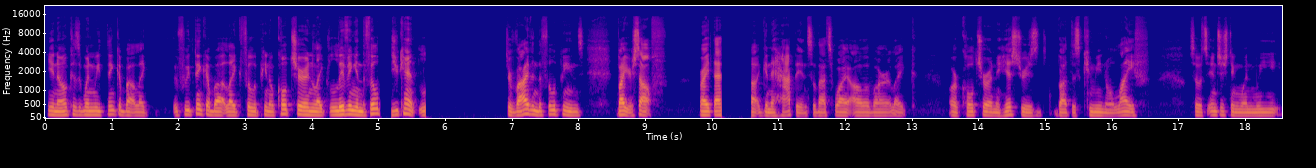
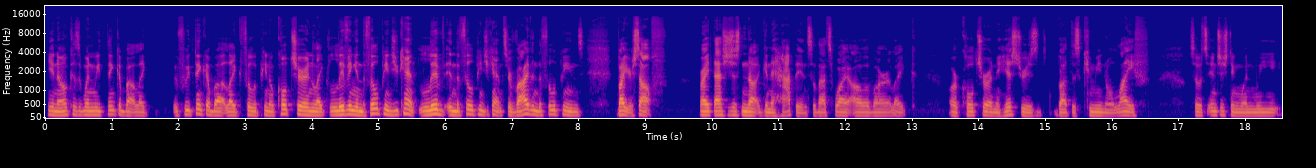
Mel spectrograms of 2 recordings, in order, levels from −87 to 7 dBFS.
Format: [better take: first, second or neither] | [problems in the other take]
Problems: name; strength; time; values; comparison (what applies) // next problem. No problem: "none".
second | audio cutting out; at 5 s, at 5.5 s for 1 s and at 10 s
